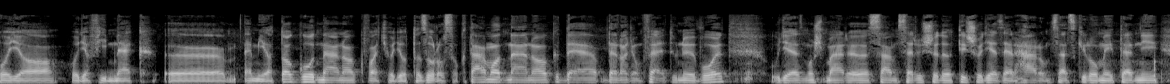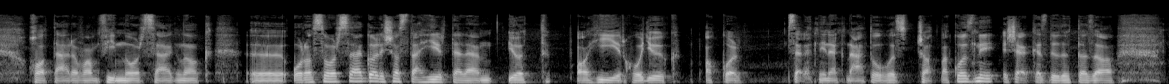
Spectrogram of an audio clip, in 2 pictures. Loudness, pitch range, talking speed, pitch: -19 LUFS, 90-105 Hz, 125 wpm, 95 Hz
